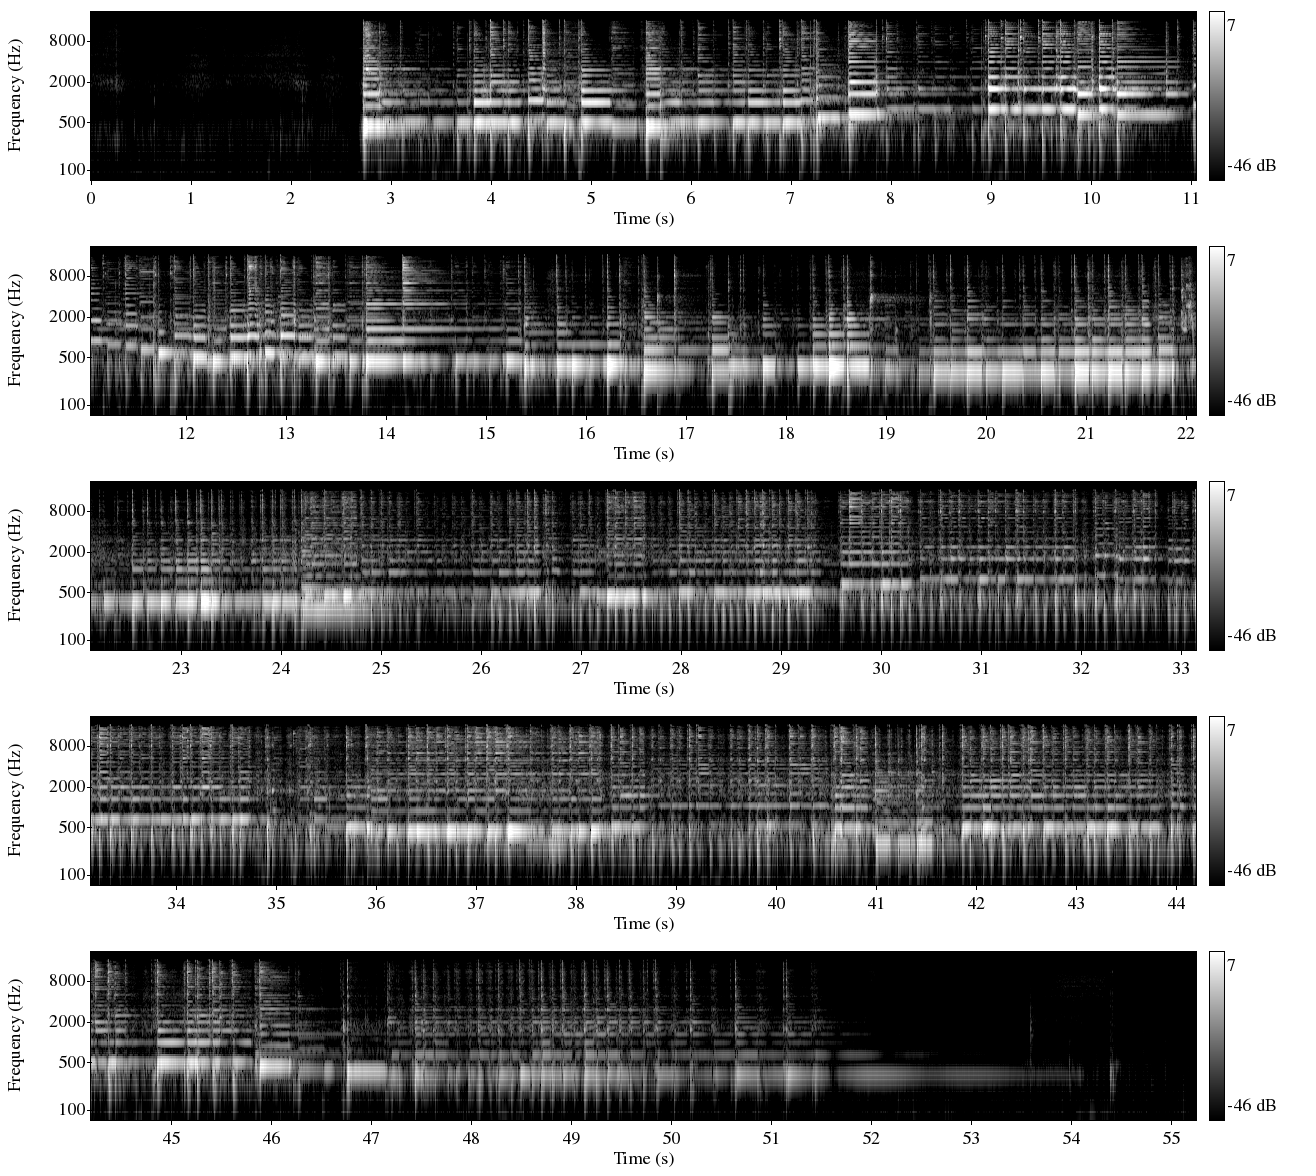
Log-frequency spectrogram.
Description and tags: Mandolin for a sad piece I used for a book on tape. I played the instrument into a high quality mono mic with a preamp, then added some reverb.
